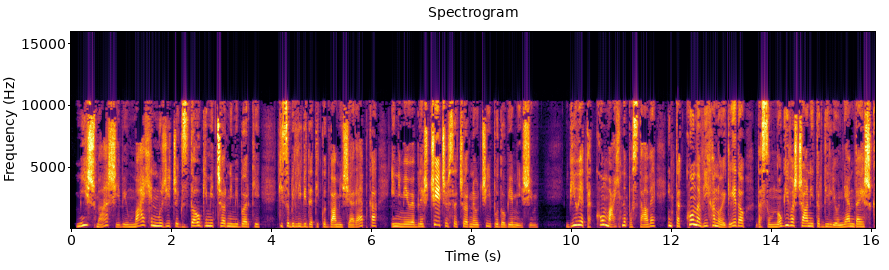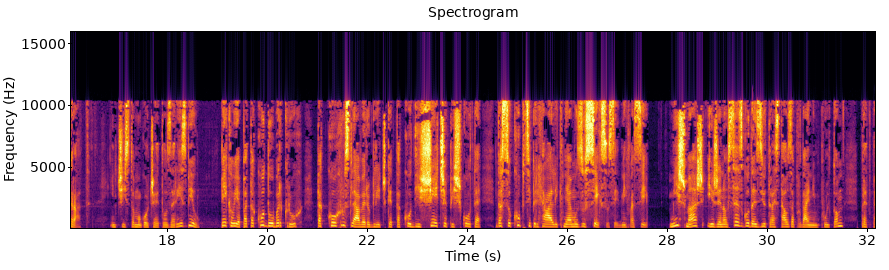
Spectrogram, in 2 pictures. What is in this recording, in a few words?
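Slovenian, female, narration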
